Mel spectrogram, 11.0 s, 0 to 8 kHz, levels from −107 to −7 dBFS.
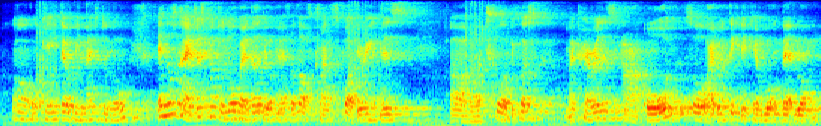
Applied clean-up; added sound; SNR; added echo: none; Sink (filling or washing); 16 dB; reverberation time 1.6 s.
